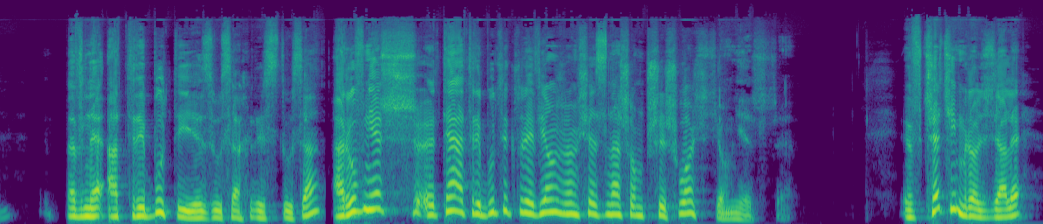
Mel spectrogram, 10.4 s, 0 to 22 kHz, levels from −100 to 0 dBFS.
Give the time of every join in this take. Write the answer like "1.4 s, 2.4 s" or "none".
3.2 s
